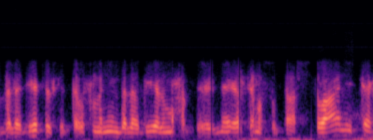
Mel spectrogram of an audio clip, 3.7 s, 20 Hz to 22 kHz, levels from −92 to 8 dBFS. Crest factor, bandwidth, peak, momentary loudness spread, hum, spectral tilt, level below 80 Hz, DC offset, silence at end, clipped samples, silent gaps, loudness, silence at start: 20 dB; 3.8 kHz; -6 dBFS; 9 LU; none; -9 dB/octave; -50 dBFS; under 0.1%; 0 s; under 0.1%; none; -25 LUFS; 0 s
